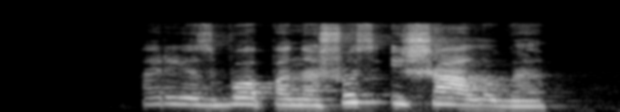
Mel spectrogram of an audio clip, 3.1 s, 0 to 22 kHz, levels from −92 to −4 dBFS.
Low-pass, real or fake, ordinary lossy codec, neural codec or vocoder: 9.9 kHz; real; MP3, 96 kbps; none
